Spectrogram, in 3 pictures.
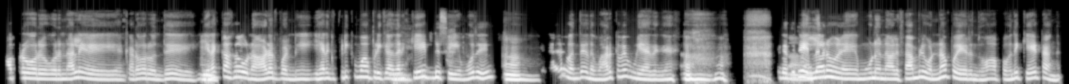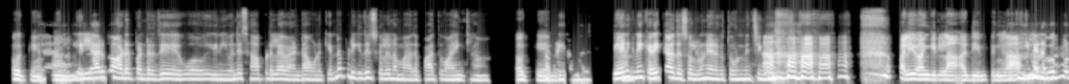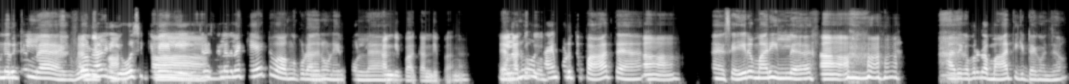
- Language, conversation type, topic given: Tamil, podcast, குடும்ப அழுத்தம் இருக்கும் போது உங்கள் தனிப்பட்ட விருப்பத்தை எப்படி காப்பாற்றுவீர்கள்?
- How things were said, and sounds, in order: joyful: "எனக்காக ஒண்ணு ஆர்டர் பண்ணி, எனக்கு … அத மறக்கவே முடியாதுங்க"; in English: "ஆர்டர்"; other noise; laugh; in English: "ஆர்டர்"; laugh; laughing while speaking: "பழி வாங்கிடலாம் அப்டின்ட்டுங்களா?"; chuckle; drawn out: "ஆ"; chuckle; laugh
